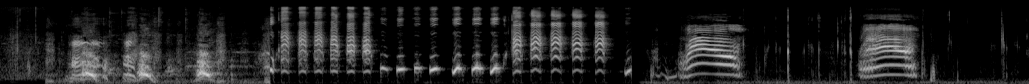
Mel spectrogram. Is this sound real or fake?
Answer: real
